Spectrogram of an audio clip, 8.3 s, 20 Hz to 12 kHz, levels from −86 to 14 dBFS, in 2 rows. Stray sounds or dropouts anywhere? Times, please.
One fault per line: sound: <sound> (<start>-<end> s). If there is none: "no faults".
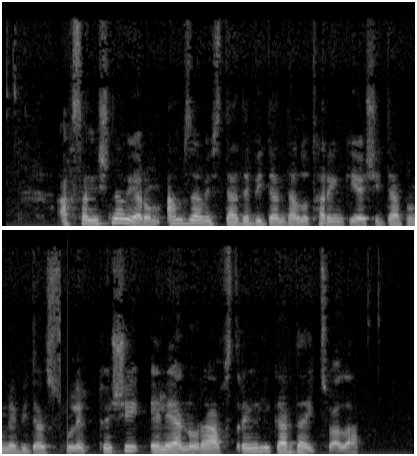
sound: dropout (4.7-4.8 s)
